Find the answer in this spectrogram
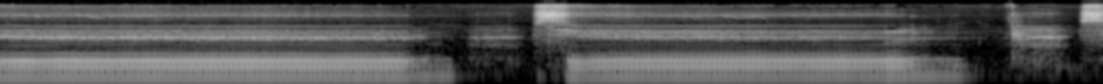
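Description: A man's voice holding a low, steady hum, twice, each about three seconds long with a short break between: a vocal imitation of the engine of a toy excavator as it is worked by hand.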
